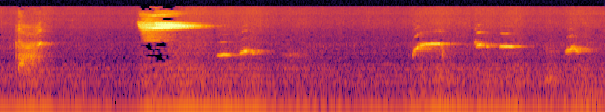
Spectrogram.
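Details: Pet male Maximilian's pionus parrot perched by a kitchen sink, running through scales and bits of songs: a sharp high whistle, then lower clear notes that rise and fall, forming a short melodic phrase.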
